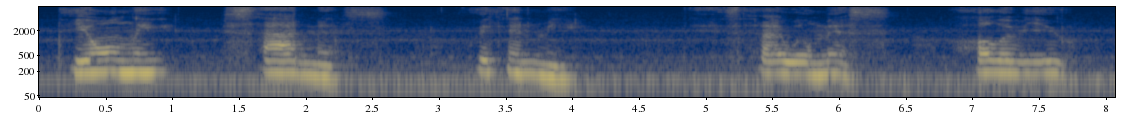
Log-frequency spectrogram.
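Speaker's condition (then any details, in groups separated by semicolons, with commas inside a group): ALS; neurodegenerative, physical function lost; several years since diagnosis, end stage; breathing increasingly difficult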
